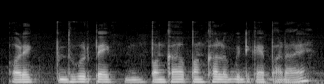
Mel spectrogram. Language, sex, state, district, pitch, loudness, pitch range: Hindi, male, Arunachal Pradesh, Lower Dibang Valley, 115 Hz, -18 LUFS, 110-120 Hz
